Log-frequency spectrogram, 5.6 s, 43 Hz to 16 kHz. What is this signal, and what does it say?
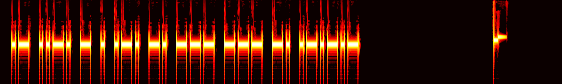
Morse code, heard as a keyed tone, about 34 wpm, 700 Hz. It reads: AFTERNOON.
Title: Sentences from Top 1500 Words 35wpm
